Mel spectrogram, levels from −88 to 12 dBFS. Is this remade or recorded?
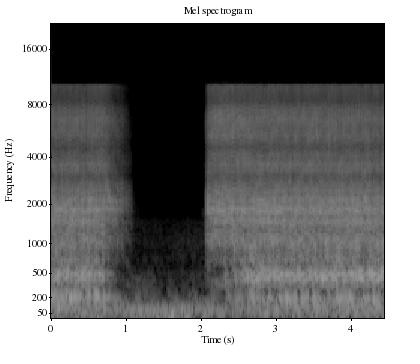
remade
